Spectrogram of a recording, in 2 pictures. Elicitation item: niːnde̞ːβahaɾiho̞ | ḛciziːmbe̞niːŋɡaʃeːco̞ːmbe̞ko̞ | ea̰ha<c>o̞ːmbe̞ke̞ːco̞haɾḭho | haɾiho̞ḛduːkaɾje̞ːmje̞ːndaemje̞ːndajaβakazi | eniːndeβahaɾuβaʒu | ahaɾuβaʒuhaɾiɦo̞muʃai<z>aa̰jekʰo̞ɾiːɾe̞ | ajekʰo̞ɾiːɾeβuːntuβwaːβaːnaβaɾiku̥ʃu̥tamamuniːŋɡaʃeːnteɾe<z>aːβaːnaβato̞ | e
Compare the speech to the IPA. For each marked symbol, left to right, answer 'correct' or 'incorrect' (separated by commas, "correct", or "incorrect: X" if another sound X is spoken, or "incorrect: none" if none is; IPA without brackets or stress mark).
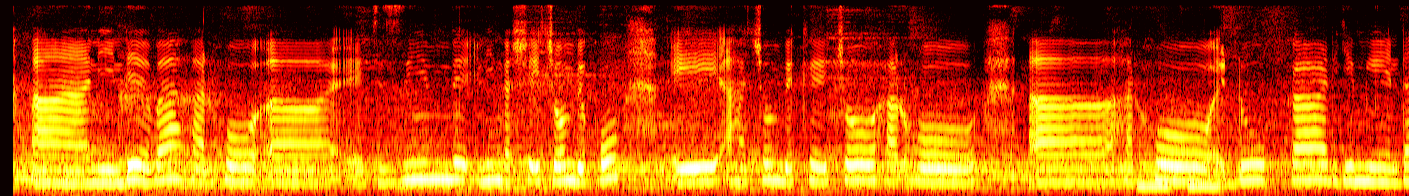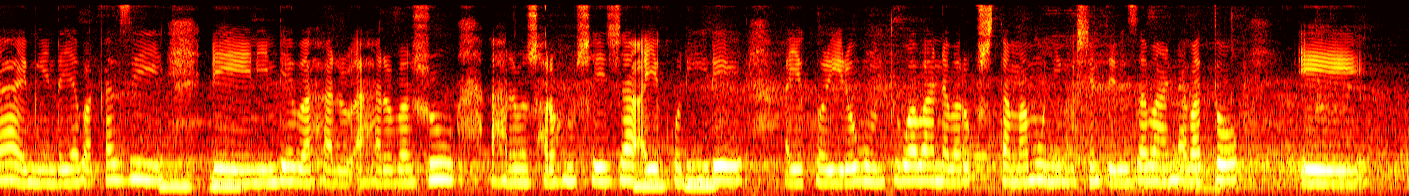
correct, incorrect: ʒ, correct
